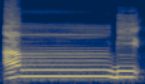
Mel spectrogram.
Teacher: cara mengucapkannya dengan merapatkan kedua bibir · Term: Iqlab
